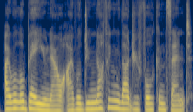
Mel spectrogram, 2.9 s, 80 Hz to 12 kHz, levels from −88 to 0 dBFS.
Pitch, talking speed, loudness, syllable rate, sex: 180 Hz, 270 wpm, -15 LUFS, 6.2 syllables/s, female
